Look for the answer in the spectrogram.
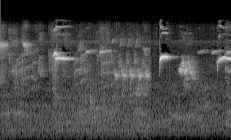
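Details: Canary song for stimulating females to mate, here quieter and broken: scattered short whistles, a clear high note, a brief low warble and sharp chirps separated by pauses.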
